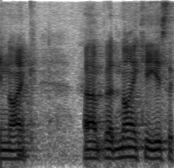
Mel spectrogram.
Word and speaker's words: Nike: And I'm really happy you pronounced that, because I had to check the pronunciation of Nike. I've heard it said Nike. Yeah. A lot of people say Nike. But Nike is the correct pronunciation, which I checked earlier.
